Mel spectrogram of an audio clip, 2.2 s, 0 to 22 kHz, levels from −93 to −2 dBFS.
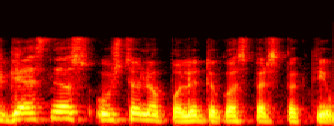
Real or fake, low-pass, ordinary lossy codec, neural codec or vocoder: real; 7.2 kHz; AAC, 64 kbps; none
